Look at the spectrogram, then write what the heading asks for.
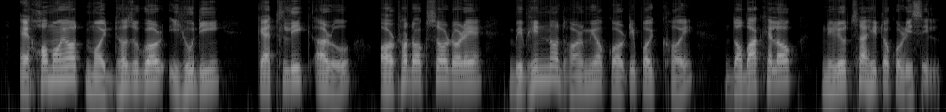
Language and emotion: Assamese, neutral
